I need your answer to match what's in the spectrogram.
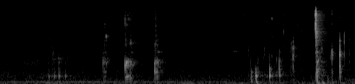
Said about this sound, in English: I'm gonna take a sip of tea.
